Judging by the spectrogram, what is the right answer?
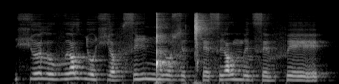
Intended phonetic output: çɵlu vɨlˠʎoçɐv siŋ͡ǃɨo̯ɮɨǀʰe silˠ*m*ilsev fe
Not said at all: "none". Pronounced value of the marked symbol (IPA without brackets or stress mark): m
